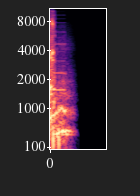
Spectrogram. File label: Dog; Super Double Yakuman 2; SNES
